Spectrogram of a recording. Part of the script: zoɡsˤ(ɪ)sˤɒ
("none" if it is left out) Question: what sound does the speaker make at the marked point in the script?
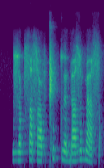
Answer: i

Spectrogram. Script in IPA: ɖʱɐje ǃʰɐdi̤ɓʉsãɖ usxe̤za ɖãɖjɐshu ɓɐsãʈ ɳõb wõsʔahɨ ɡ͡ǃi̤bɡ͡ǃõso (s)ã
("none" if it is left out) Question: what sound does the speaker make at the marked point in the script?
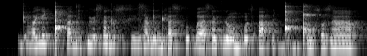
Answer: z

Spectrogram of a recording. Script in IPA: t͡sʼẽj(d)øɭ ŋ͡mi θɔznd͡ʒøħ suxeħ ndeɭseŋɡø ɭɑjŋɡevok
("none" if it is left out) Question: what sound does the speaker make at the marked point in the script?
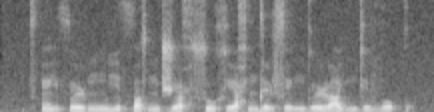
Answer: θ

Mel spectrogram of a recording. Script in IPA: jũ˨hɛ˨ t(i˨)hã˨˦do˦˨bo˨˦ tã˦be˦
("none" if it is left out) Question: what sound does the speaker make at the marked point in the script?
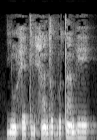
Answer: i˨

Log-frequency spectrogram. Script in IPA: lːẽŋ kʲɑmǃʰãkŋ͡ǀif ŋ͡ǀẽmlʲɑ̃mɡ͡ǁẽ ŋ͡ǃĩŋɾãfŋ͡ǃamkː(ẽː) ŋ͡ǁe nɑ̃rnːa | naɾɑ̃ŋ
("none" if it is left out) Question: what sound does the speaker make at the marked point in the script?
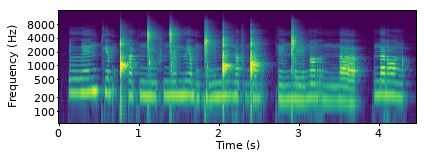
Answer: ẽ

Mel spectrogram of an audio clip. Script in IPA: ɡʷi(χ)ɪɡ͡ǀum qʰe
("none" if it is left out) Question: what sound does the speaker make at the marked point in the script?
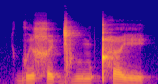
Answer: χ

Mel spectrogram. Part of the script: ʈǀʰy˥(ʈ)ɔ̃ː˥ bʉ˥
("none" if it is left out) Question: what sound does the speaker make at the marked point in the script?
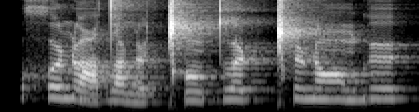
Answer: ɳ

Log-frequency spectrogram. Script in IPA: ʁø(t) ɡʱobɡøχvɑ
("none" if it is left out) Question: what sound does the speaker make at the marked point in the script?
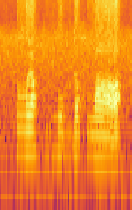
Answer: q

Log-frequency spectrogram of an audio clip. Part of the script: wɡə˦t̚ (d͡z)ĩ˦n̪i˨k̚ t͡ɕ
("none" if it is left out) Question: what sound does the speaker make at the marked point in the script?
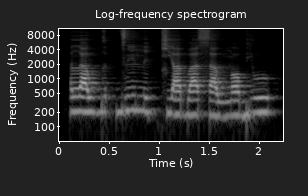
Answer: d͡z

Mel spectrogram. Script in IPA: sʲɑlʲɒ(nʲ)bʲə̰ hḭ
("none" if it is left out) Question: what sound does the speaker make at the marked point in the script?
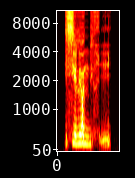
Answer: nʲ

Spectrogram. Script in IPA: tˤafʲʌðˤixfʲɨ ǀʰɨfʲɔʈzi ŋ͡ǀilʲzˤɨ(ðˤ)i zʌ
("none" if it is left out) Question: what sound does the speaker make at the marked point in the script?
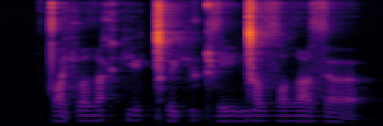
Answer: ðˤ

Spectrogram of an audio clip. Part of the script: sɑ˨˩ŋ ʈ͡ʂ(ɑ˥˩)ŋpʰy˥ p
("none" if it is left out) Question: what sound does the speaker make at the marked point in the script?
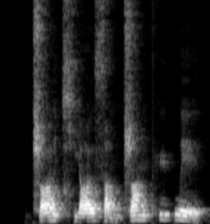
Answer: ɑ˥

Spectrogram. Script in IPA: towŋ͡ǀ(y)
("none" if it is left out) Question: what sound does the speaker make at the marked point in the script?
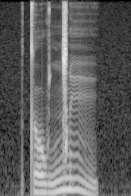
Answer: i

